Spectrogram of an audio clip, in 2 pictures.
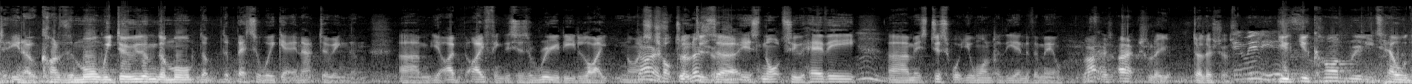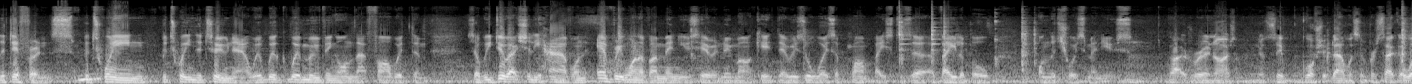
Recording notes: on the middle day of the Boodles July Festival at Newmarket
